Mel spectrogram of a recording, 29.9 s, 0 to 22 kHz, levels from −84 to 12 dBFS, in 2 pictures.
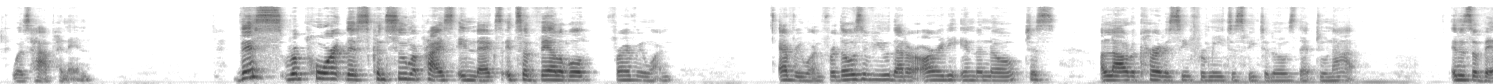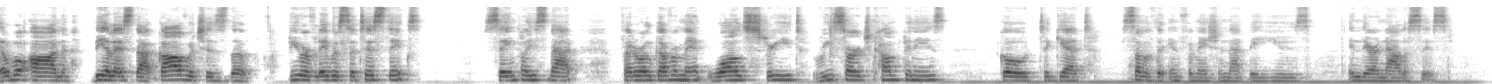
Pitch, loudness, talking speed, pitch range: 190 Hz, -23 LUFS, 140 wpm, 165-210 Hz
